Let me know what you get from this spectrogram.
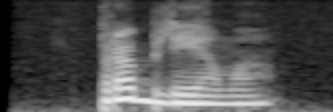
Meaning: problem (difficulty)
- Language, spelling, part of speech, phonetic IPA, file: Russian, проблема, noun, [prɐˈblʲemə], Ru-проблема.ogg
